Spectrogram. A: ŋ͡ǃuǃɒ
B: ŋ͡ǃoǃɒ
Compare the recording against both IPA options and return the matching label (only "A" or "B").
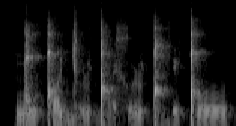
A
